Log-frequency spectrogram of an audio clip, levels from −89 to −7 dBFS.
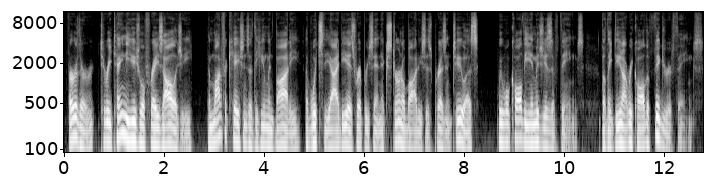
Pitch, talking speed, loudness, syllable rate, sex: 105 Hz, 185 wpm, -17 LUFS, 5.5 syllables/s, male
